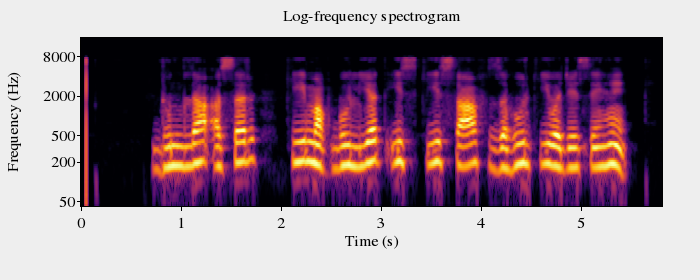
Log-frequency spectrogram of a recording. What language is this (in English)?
Urdu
